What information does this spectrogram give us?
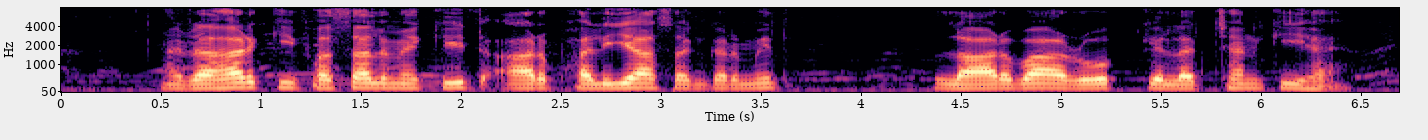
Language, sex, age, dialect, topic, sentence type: Maithili, male, 18-24, Bajjika, agriculture, question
